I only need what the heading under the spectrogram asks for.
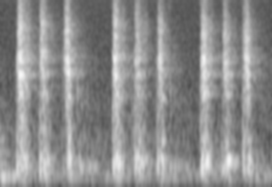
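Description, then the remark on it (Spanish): Maracas shaking in a steady pattern of three quick hissing strokes, repeated three times. The bright, rattling shakes stand alone with no voices. “Oye, es que el chichichi ese son las maracas, ¿no?”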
